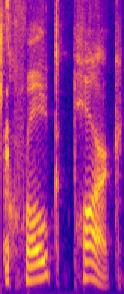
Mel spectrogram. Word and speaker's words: Croke Park: The name is Croke Park, not Croke like you're dead. So it's interesting. It's a name, Croke, C-R-O-K-E, like Coca-Cola is Coke for us, but it's pronounced Croke Park.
